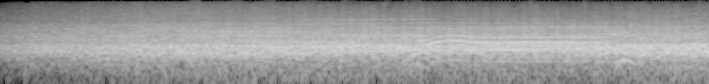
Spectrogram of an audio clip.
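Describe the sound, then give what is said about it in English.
A large America's Got Talent audience cheers loudly and continuously as a choir from Soweto, South Africa, gets the golden buzzer, a dense roar of excited voices with high whoops and shrieks rising out of it, swelling in the first half-second and then holding steady. “And they got the golden buzzer. This is what it sort of sounded like.”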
